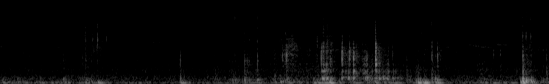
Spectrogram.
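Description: Faint handling noise: scattered small clicks and rustles, with one louder knock near the end.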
